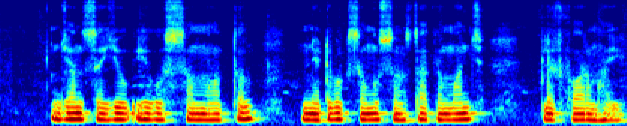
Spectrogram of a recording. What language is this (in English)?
Magahi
